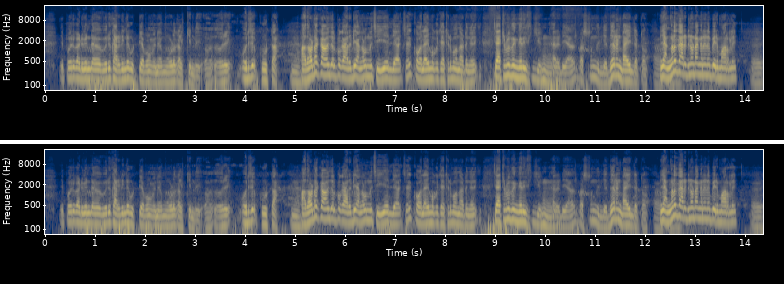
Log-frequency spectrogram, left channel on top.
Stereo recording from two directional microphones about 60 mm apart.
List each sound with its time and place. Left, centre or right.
0.4 s a man's voice: right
